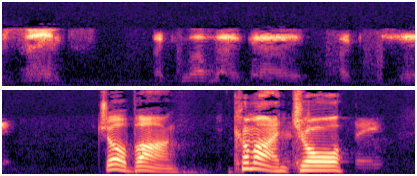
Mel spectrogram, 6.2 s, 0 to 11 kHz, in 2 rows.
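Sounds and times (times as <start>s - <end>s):
voice on a phone call, crackly and tinny like a walkie-talkie: 0.0s - 0.6s, 1.2s - 3.3s, 4.1s - 6.0s
speech: 1.4s - 5.8s.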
